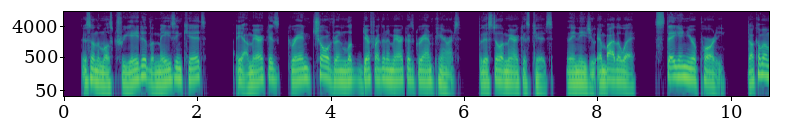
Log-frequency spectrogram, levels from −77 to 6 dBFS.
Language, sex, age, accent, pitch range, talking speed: English, male, 40-59, American, 95-145 Hz, 205 wpm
